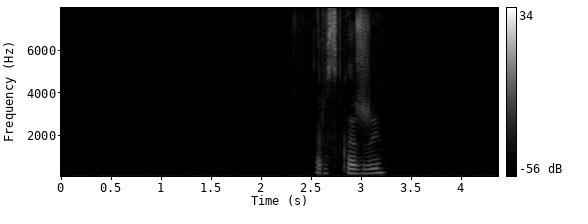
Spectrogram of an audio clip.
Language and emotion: Russian, neutral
